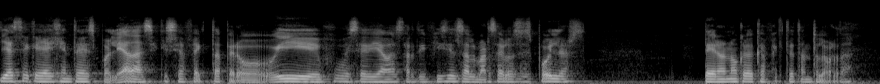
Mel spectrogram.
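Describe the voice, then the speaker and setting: At a fairly quick pace, a man talks with monotone, flat intonation. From Mexico. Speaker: YouTuber film commentator; film news youtuber. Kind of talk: live stream chat about films; casual commentary. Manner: casual, with many fillers. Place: home room.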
